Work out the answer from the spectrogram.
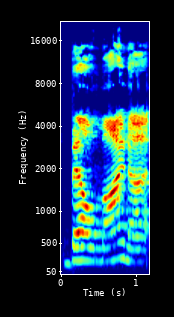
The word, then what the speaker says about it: Belle Mina: see mama them and it sort of became phonetically called Belle Myna and that is stilt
